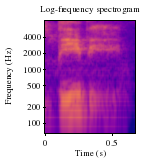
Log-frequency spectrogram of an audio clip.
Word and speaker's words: Beibei: but like um when beibei is that how it's pronounced so i looked it up and it was bibi yeah when she was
